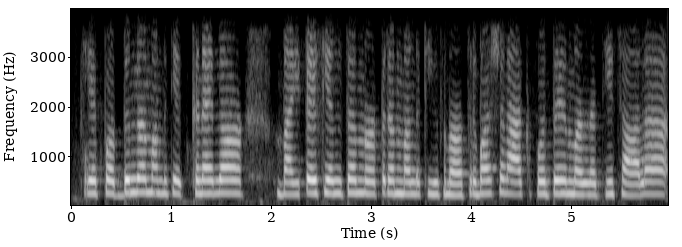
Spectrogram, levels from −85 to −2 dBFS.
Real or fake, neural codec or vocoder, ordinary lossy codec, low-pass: fake; codec, 16 kHz, 0.5 kbps, X-Codec, HuBERT features, trained on balanced general audio; Opus, 32 kbps; 3.6 kHz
